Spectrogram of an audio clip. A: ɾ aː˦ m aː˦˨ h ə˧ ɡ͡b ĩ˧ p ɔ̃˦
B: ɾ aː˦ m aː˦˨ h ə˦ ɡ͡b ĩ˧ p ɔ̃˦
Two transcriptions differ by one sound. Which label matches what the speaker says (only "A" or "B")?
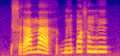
A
